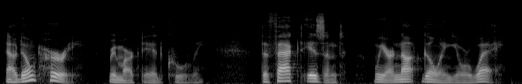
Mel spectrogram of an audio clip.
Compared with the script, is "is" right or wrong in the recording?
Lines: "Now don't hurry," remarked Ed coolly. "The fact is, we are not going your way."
wrong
